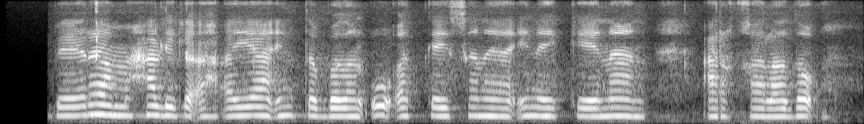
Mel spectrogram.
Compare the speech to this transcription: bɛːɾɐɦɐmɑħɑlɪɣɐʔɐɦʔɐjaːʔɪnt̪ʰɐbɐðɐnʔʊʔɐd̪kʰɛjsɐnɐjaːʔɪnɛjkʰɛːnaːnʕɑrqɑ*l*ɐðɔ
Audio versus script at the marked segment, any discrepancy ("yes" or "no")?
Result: no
